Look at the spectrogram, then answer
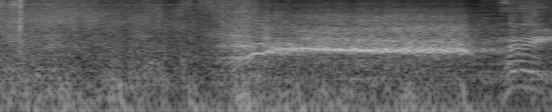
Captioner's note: screams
